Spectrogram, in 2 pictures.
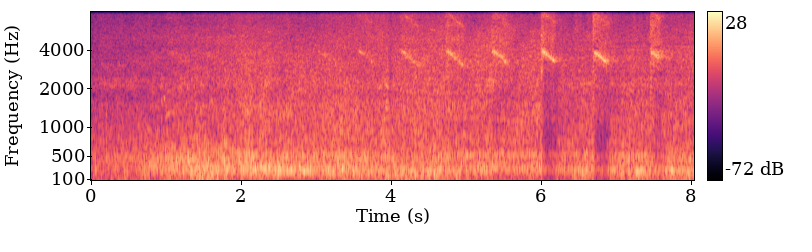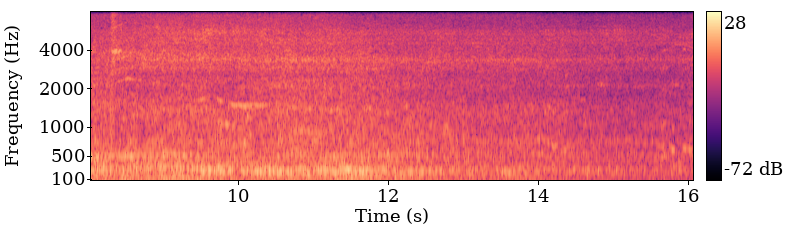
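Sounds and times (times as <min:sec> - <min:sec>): train running hum: 0:00.0 - 0:16.0
train wheels clicking: 0:01.8 - 0:10.0.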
